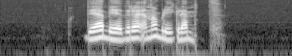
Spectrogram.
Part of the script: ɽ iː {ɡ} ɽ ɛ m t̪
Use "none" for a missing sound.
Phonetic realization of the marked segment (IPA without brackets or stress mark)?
ɡ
